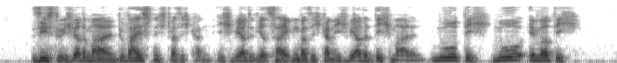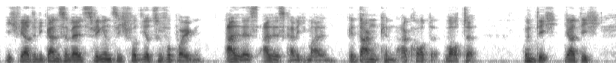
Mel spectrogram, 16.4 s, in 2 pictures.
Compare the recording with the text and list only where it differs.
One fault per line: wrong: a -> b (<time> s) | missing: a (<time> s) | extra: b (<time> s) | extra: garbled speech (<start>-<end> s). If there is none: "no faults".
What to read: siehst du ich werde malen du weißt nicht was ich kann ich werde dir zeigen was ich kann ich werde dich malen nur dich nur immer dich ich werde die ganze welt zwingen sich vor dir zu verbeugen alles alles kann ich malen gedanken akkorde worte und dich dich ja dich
missing: dich (15.7 s)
